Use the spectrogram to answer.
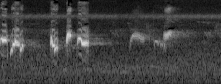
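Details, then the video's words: New trapping decoy red-whiskered bulbul singing ché: quick, loud clusters of bright whistled notes, then two softer, drawn-out fluty slurs. A thin, steady high tone hums in the background. "Bẫy chào mào Mồi mới ché ngất người"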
